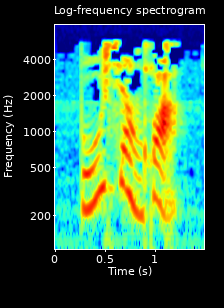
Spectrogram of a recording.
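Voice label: "不像话", Mandarin Chinese; hsk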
